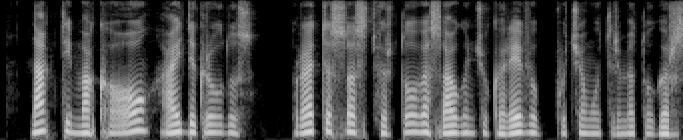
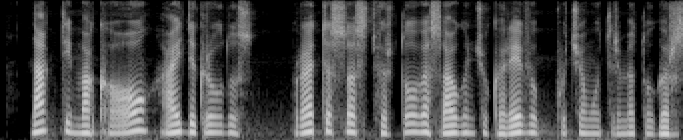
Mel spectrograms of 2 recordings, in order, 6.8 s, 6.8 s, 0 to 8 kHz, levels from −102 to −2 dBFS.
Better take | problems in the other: first | noise reduction (neural separator model SepFormer DNS4)

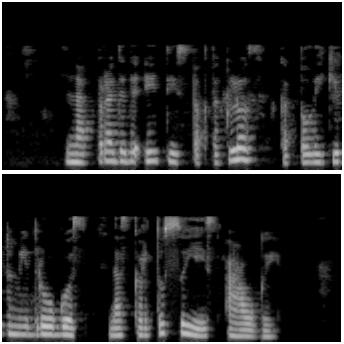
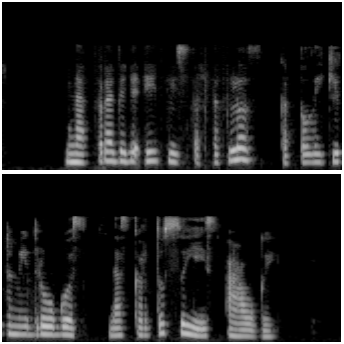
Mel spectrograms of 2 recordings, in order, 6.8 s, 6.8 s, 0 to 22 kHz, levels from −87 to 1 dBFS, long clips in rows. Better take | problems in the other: first | noise reduction (neural mask model DeepFilterNet 3)

